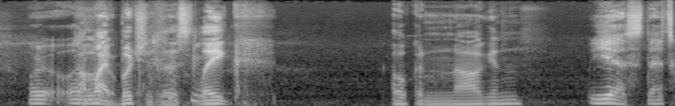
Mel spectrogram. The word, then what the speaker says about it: Okanagan: Now I might be pronouncing it wrong, so you might Ogopogo. Yeah, I might butcher this. Lake Okanagan.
